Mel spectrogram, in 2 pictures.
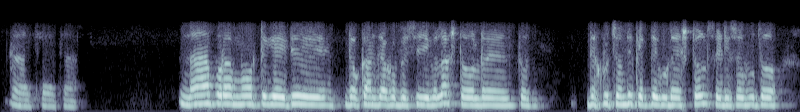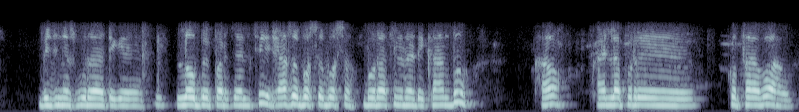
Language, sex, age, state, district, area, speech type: Odia, male, 30-45, Odisha, Nabarangpur, urban, conversation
